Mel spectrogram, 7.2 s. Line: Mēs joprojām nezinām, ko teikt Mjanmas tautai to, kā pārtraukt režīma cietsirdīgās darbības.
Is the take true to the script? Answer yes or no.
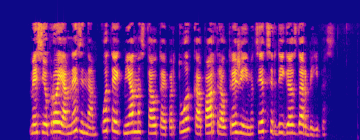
no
